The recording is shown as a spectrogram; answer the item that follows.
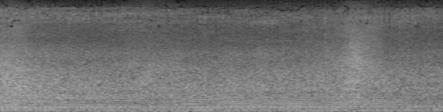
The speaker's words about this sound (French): Ça me rappelle mon père. Cette tondeuse, pardon.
